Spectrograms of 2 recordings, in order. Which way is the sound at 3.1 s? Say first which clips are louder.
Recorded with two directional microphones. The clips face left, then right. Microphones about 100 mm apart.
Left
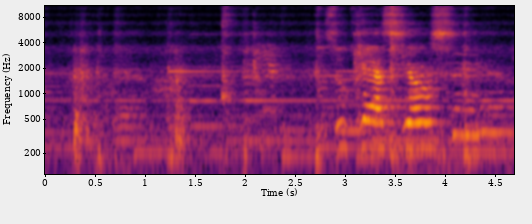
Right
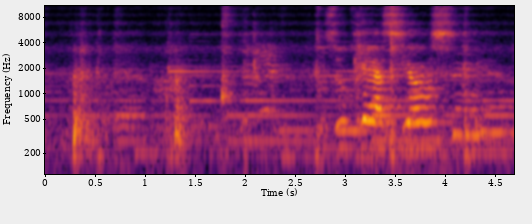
Right 1 dB; 5° right (ahead or behind).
